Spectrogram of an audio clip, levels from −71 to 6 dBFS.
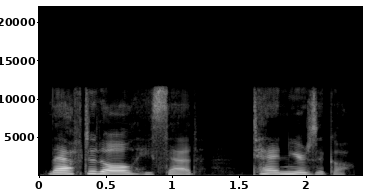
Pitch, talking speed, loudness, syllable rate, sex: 220 Hz, 200 wpm, -18 LUFS, 4.7 syllables/s, female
